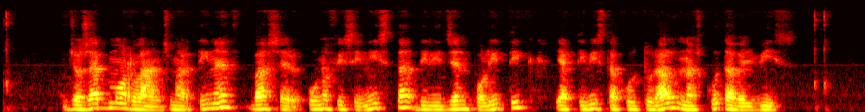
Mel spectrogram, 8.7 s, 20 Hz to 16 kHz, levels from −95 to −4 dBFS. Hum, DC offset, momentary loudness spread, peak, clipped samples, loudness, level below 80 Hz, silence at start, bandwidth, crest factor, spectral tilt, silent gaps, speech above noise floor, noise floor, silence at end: none; under 0.1%; 9 LU; -8 dBFS; under 0.1%; -27 LUFS; -66 dBFS; 0.65 s; 11.5 kHz; 18 dB; -9 dB/octave; none; 43 dB; -69 dBFS; 0.4 s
